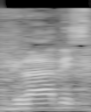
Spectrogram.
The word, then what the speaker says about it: Gravis: Gravies po pala ang tamang pronunciation kaya ayan ha.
